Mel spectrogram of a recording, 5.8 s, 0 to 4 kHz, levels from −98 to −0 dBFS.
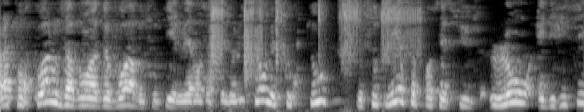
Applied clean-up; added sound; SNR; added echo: classical method WPE with log-MMSE.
